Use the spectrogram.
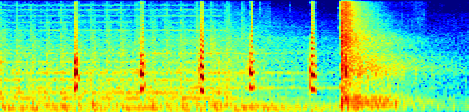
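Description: A wild turkey gobbles five times in a steady rapid sequence during a spring turkey hunt in Iowa, the gobbles sharp and moderately distant over quiet woods, followed by a loud shotgun blast.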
